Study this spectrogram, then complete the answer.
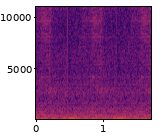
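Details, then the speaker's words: Microwave after replacing faulty $3 switch; on start, low steady hum with even buzz, no crackle or arcing, turntable and fan no longer self-starting; magnetron running normally, repair fixed it. "there's the buzz so we have fixed our microwave"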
